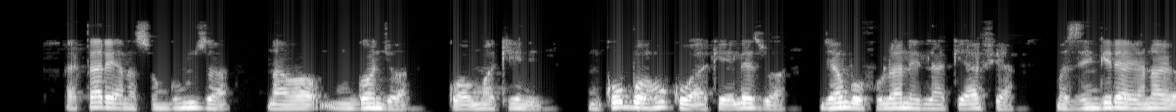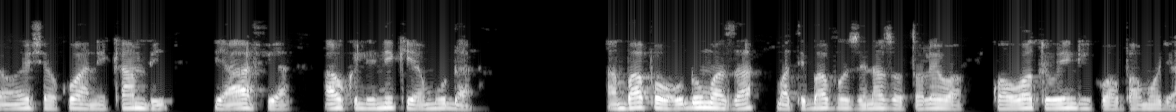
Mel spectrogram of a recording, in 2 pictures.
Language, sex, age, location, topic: Swahili, male, 25-35, Wajir, health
